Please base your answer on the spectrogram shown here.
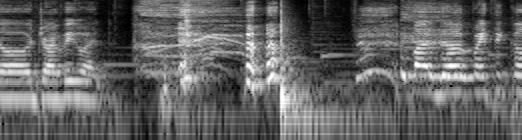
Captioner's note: laughs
